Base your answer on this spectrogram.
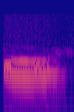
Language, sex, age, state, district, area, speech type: Maithili, female, 45-60, Bihar, Madhepura, rural, conversation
